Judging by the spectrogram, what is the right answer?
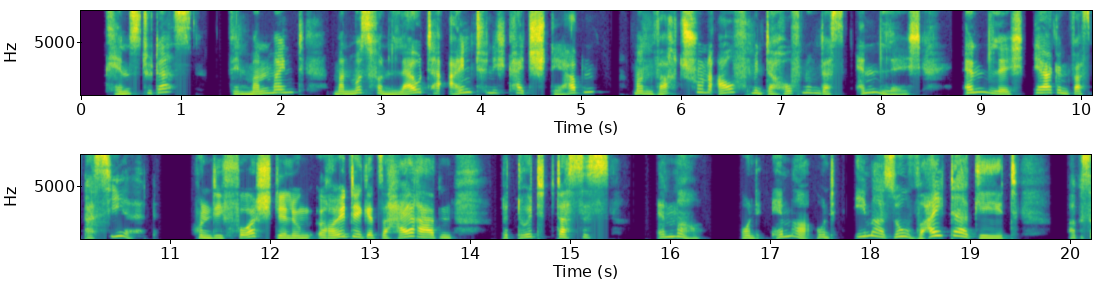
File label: German accent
